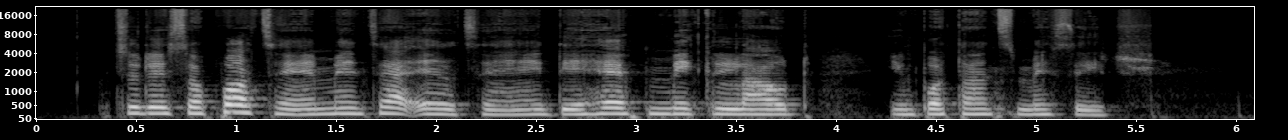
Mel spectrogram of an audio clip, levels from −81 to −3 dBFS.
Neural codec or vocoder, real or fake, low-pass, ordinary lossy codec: vocoder, 48 kHz, 128 mel bands, Vocos; fake; none; none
